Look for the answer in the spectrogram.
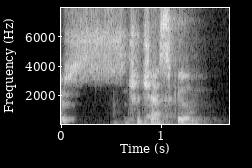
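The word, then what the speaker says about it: Ceaușescu: The overthrow of, how do you say his name? So Ceausescu. – Ceausescu reigned from 1965 till he was overthrown and executed in 1989.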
